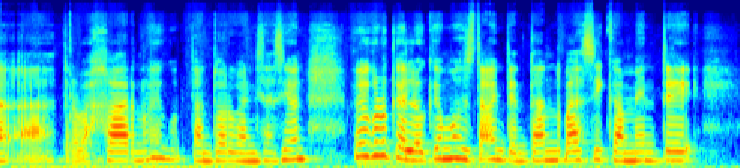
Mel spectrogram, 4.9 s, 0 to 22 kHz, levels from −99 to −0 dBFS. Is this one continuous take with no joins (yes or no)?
no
